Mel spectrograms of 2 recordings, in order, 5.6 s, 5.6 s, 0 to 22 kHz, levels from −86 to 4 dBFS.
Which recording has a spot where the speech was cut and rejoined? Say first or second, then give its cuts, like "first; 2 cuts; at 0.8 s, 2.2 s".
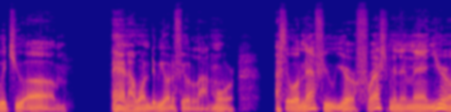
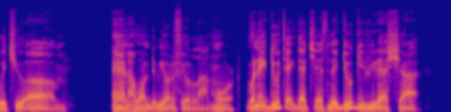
second; 1 cut; at 3.0 s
